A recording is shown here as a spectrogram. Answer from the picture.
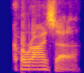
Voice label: "coryza", American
